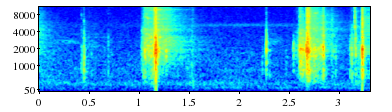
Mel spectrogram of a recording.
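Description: A rifle fires outdoors, a sharp, loud crack with a short ringing decay, followed by a few fainter clicks and another brief burst of sharp noise near the end.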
